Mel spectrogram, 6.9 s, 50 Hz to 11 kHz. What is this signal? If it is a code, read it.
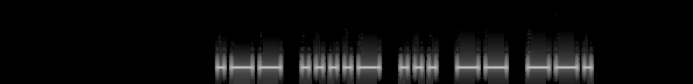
Morse code, heard as a keyed tone, about 17 wpm, 700 Hz. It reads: W4SMG
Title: USA Call Signs - 5 Characters - 17wpm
